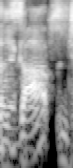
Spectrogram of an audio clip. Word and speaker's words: Czop: Oh, that's Zop, John Zop. – Zop. So the C in front of his, because his surname is C-Z-O-P.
